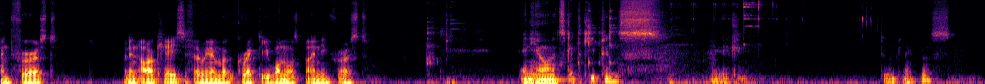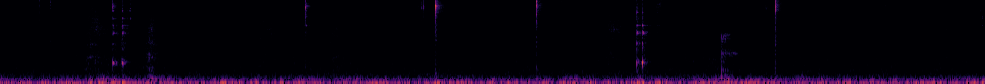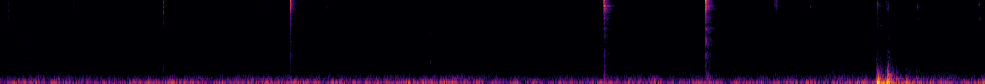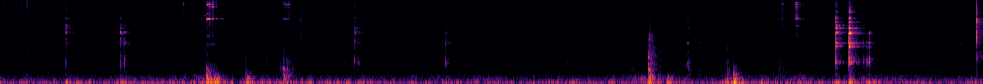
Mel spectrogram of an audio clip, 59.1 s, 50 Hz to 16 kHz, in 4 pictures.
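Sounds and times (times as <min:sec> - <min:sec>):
metallic ringing clink: 0:10.4 - 0:11.8.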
